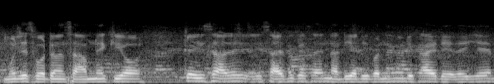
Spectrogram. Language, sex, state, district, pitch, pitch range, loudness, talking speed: Hindi, male, Madhya Pradesh, Katni, 130 Hz, 130-140 Hz, -14 LUFS, 205 wpm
